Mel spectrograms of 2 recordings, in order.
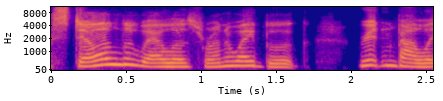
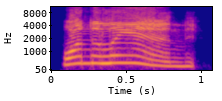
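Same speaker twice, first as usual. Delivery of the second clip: higher, sharp call of a policeman; barked; 8 semitones higher, 3 dB louder, slower than usual. Acted. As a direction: bark her name like an order. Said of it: "barked Officer Tim".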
